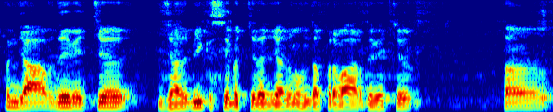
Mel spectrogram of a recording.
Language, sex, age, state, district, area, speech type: Punjabi, male, 18-30, Punjab, Kapurthala, rural, spontaneous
